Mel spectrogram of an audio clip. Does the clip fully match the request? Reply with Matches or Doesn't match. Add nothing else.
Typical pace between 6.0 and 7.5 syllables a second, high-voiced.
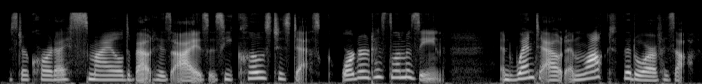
Matches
